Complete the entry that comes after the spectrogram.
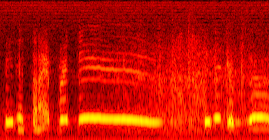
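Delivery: very high squeaky voice; a squeaky, very high mock voice for the tiny president.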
